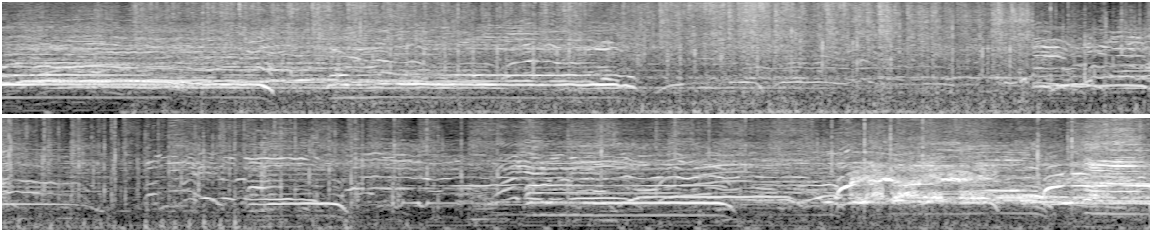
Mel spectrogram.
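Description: Several voices shouting long drawn-out yells that overlap one another, over crowd noise.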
